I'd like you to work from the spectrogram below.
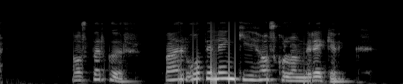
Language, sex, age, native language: Icelandic, female, 50-59, Icelandic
